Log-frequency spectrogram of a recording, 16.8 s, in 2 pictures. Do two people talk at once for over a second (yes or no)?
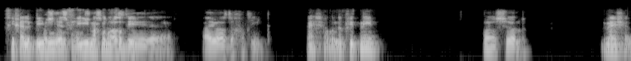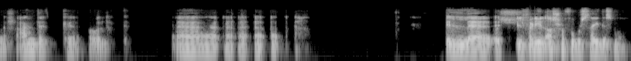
yes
